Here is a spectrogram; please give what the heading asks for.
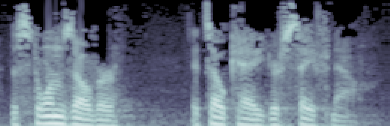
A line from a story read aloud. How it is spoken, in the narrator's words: calmly opening that door and saying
